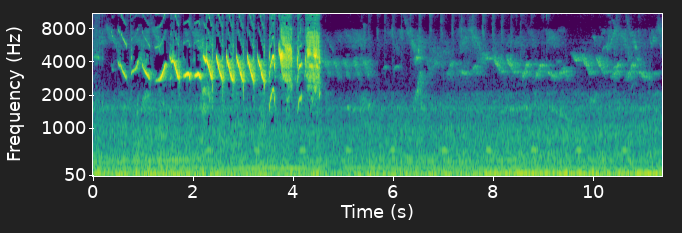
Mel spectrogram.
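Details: Bullfinch in Trinidad: a fast run of about a dozen rising, slurred whistled notes over four seconds, ending in a loud buzzy flourish, then quieter chips against a steady insect drone and low rumble.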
